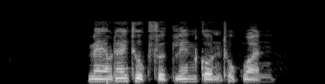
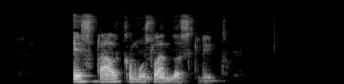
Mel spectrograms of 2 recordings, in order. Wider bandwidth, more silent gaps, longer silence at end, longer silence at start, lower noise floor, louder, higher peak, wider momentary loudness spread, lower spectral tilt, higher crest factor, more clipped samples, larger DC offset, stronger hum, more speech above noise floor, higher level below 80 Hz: second, 8 kHz vs 11.5 kHz; neither; second, 0.55 s vs 1.3 s; first, 0.9 s vs 0.75 s; first, under -90 dBFS vs -80 dBFS; first, -17 LUFS vs -20 LUFS; about the same, -2 dBFS vs -2 dBFS; second, 6 LU vs 14 LU; first, -6 dB/octave vs -4.5 dB/octave; second, 16 dB vs 22 dB; neither; neither; neither; first, over 74 dB vs 59 dB; first, -54 dBFS vs -66 dBFS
